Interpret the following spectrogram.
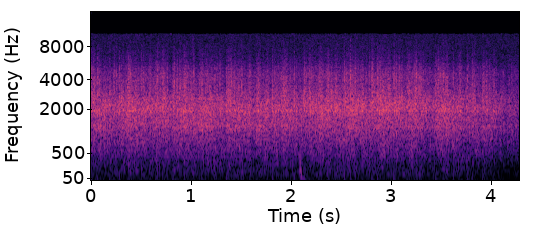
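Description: Spectators applauding: a steady, dense patter of clapping that fades away near the end.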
